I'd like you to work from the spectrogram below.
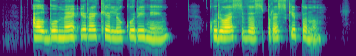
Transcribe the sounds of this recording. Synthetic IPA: ɐlˠbʊmʲɛʔiːɾɐkʲɛlʲɪkʊɾʲɪnʲɛɪ | kʊɾʲuɔsʋʲɪspɾɐsʲkʲɪpʲɪnʊ

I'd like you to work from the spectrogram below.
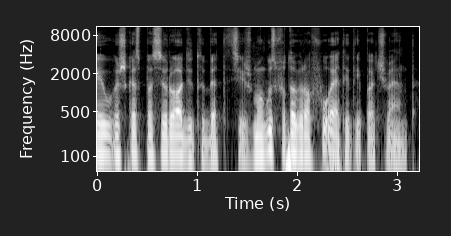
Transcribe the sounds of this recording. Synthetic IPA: jɛɪɡʊkɐʃkɐspɐsʲɪɾoːd̪ʲiːt̪ʊbʲɛt̪t͡sʲɛɪʒmoːɡʊsfot̪oːɡɾɐfuɔjɛt̪ɐɪt̪ɐɪpɐt̪ʃʲʋʲɛ̰nt̪ɐ̥

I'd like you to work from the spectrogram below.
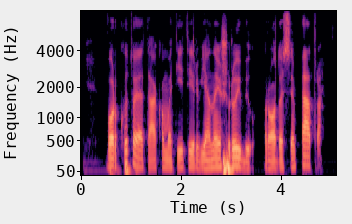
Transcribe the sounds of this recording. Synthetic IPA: ʋoːɾkʰʊt̪oːjɛt̪ʲæːkoːmɐt̪ʲiːt̪ʲɪɪɾʋʲiɛnɐɪʃɾʊɪbʲṵː | ɾoːd̪oːsʲɪpʲæːt̪ɾɑ̰ː

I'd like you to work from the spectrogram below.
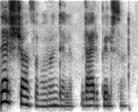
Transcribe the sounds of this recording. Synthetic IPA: ɛʃʲt͡ʃʲoːnsɑʋoɾʊnʲd̪ʲɛlʲɪd̪ɑɾɪpʲɪlʲsʲʊ

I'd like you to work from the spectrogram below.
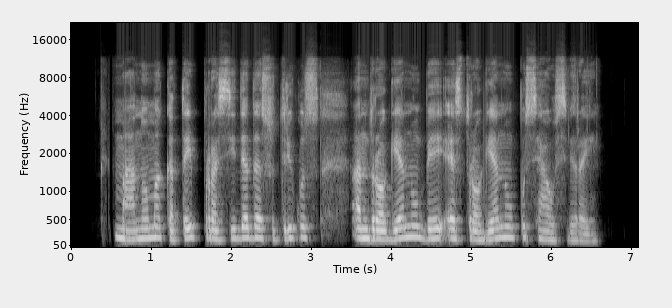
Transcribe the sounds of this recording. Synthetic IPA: mɑːnoːmɐkɐt̪ːɐɪpːɾɐsʲɪd̪ʲɛd̪ɐsʊt̪ʲɾʲɪkʊsɐnd̪ɾoːɡʲɛnuːbʲɛɪʔɛst̪ɾoːɡʲɛnuːpʊsʲæˑʊsʲʋʲiːɾɐɪ

